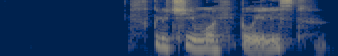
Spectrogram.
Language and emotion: Russian, sad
